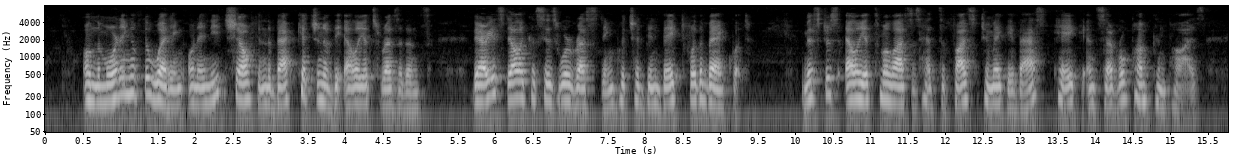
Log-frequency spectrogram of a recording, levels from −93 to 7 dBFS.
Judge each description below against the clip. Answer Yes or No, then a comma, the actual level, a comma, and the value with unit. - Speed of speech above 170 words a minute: No, average, 165 wpm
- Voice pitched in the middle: Yes, medium, 165 Hz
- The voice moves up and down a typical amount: Yes, average, 3.5 semitones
